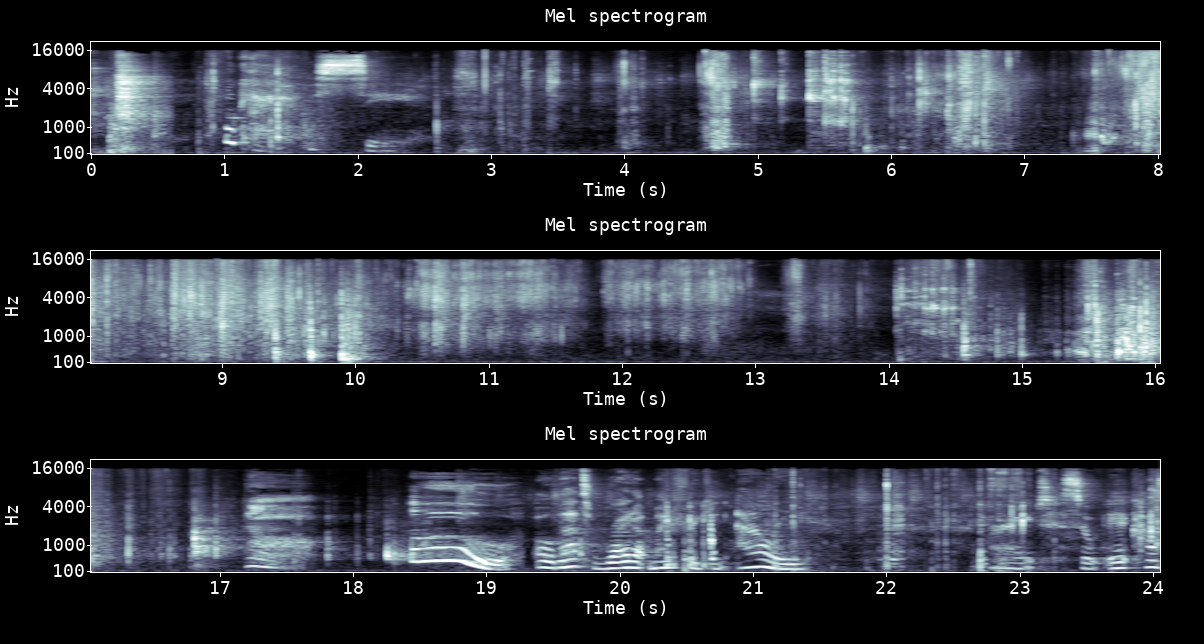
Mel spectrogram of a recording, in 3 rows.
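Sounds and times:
paper packaging crinkling: 2.8s - 17.0s.

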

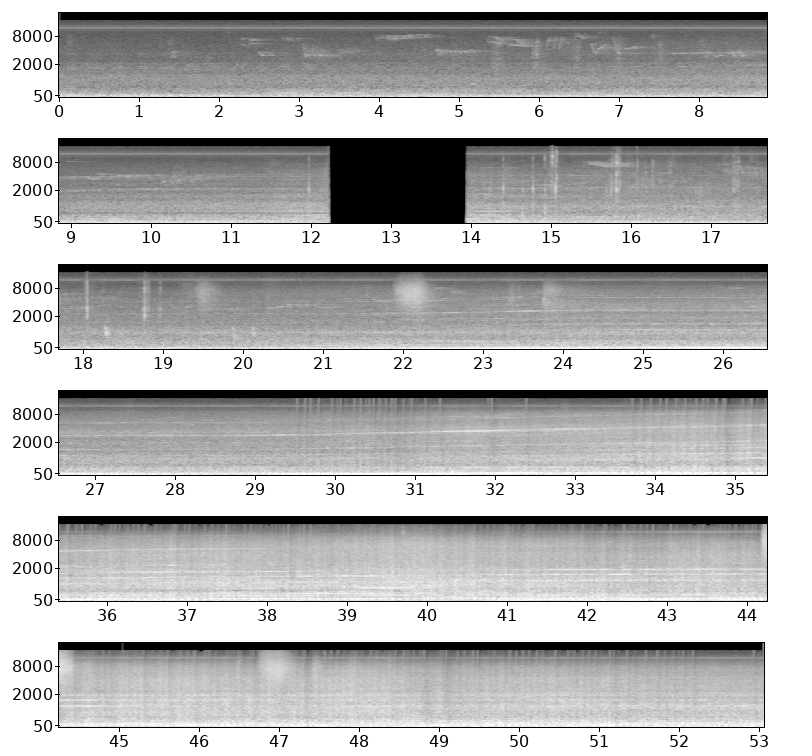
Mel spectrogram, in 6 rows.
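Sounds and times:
diesel locomotive engine rumble: 14.0s - 53.0s.

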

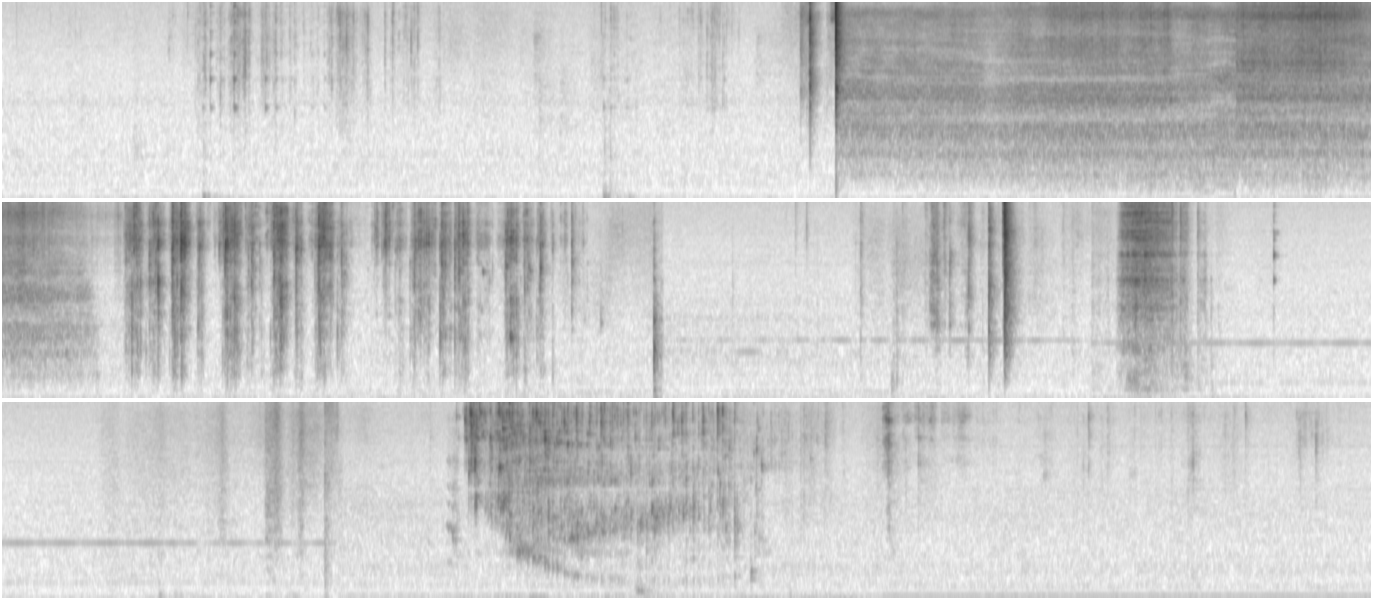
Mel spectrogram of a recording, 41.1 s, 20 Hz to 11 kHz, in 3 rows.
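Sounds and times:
kitchen torch clicking on: 8.0s - 14.7s
torch hissing: 8.3s - 14.7s
pepper grinder crunching: 14.8s - 19.5s.

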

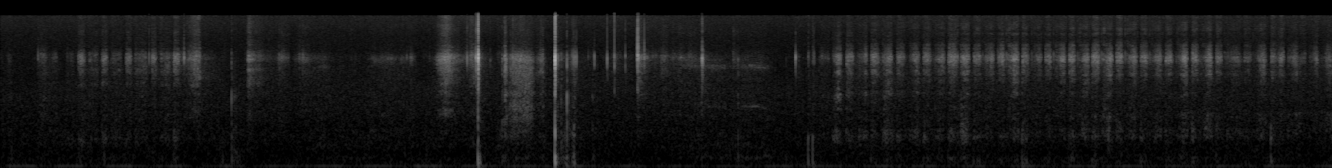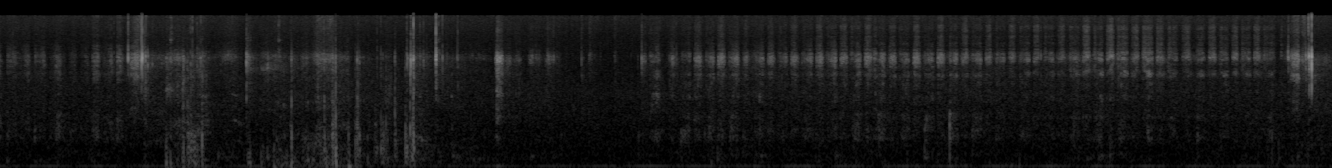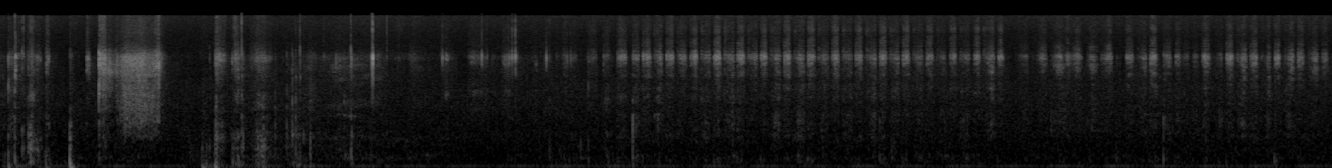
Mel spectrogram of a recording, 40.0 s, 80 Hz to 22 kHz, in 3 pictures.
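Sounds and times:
faint low hum: 0.0s - 39.9s
marker scratching on paper: 32.6s - 39.9s.

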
